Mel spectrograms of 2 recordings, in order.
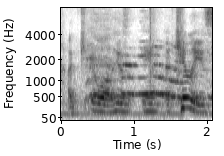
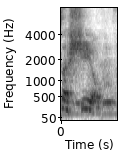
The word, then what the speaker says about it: Achilles: it's like, it's pronounced Achille. Like, it's French, Achille. And so I was like, this whole fucking time I'm calling him Achilles?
